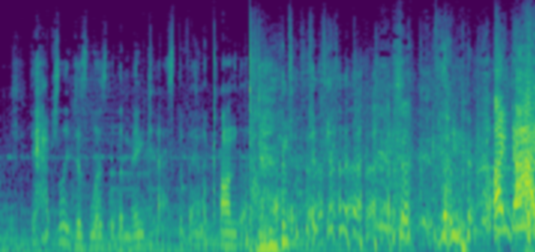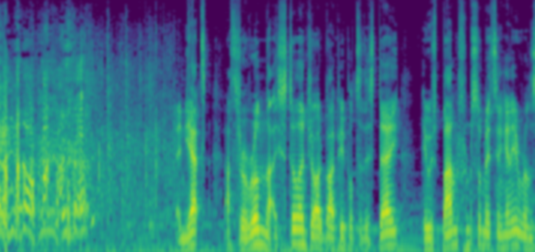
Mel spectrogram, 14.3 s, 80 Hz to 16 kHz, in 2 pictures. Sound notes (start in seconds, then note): 3.3 laughing and applause; 7.6 more laughing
